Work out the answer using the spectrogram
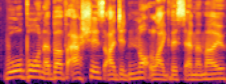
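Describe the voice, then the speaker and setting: Here the young streamer's medium voice is fairly bright and moves at a moderate pace. His tier-list commentary on online games is casual and opinionated, peppered with fillers, and his throat sounds strained from talking.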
